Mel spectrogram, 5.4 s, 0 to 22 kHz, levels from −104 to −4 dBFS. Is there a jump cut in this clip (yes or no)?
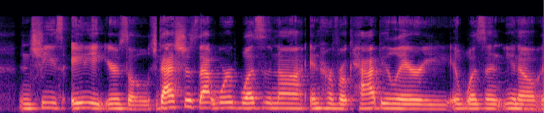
yes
